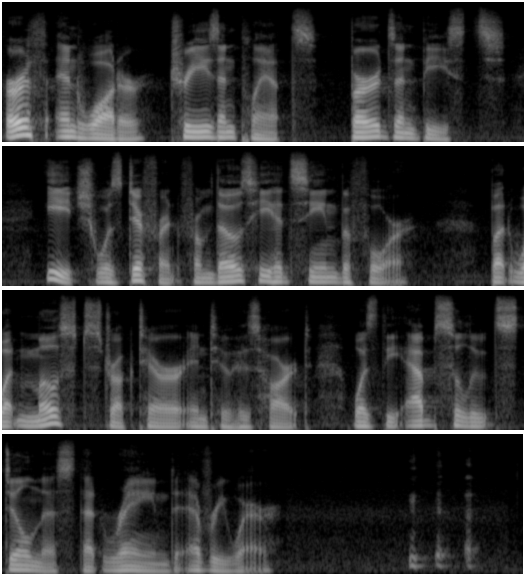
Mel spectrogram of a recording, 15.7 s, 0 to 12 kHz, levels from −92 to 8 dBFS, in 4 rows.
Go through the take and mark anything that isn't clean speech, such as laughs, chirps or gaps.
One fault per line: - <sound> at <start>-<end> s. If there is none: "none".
- laugh at 14.8-15.4 s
